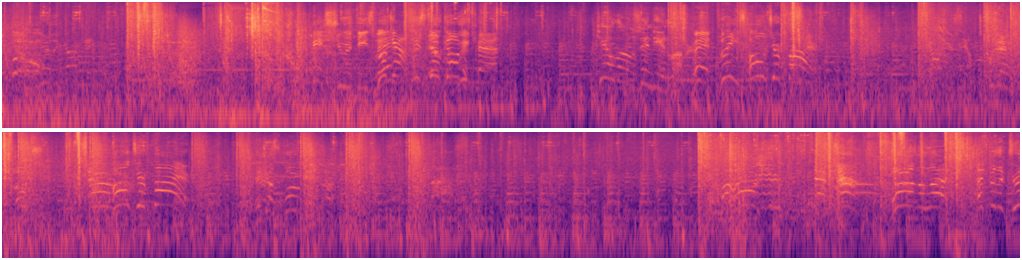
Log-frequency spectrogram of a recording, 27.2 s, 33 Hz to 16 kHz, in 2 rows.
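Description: Shootout in Red Dead Redemption 2, with dense rapid gunshots cracking over and over for the whole stretch, near and far, while shouting voices call out over the firing.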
